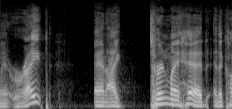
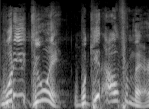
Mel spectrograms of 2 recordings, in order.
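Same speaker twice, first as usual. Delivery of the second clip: high, louder scolding; imitating a woman; 8 semitones higher, 5 dB louder than usual. A sensible woman scolds the boys, imitating. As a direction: scold him out from under the car. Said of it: "They're like".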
